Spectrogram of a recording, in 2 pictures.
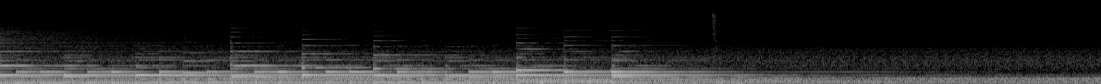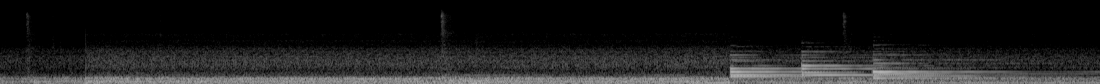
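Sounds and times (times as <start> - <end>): heavy machinery engine running: 0.0 - 22.0.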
